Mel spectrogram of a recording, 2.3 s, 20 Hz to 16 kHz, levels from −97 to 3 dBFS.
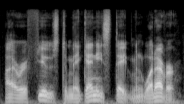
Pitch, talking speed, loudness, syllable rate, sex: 90 Hz, 180 wpm, -21 LUFS, 6.5 syllables/s, male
